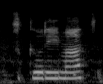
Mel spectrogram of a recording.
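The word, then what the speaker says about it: つくります: Mình nhớ là khi mà có chữ là tsukurimasu, chữ đầu tiên á, mình sẽ vô thanh nhờ. Mình đọc là tsukurimasu, mình đọc là tsukurimasu, mình không đánh vần, được không?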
